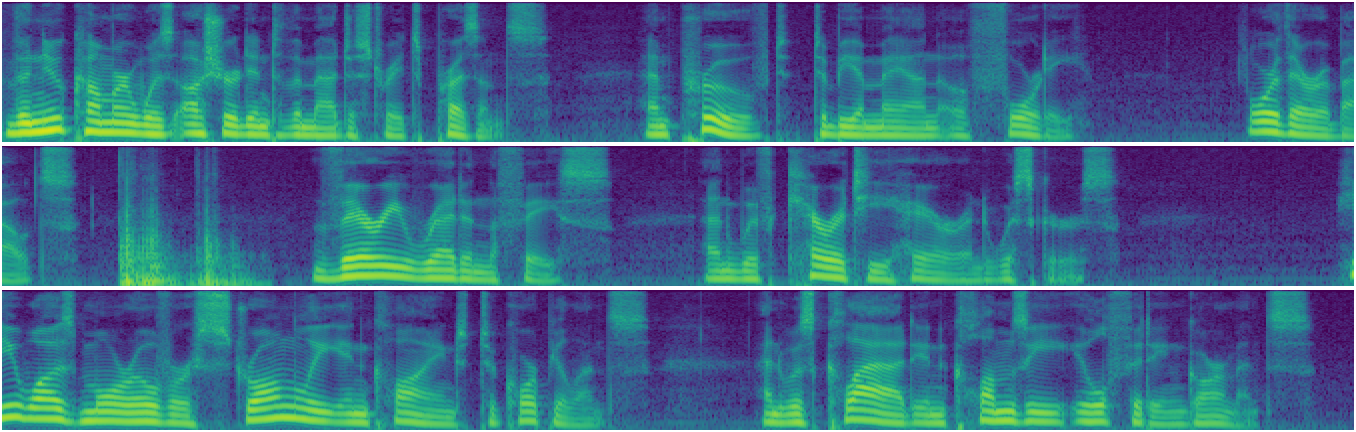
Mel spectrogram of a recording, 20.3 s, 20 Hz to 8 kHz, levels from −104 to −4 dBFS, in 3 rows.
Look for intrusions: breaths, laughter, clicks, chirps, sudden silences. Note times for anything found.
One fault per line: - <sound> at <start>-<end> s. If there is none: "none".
- thud at 7.3-8.1 s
